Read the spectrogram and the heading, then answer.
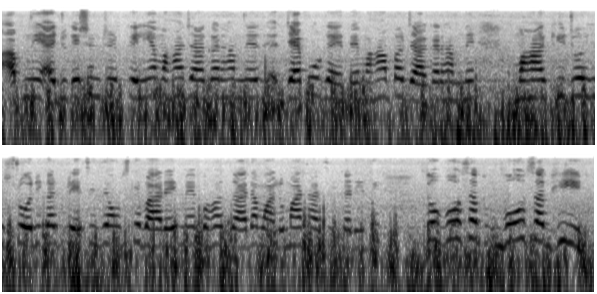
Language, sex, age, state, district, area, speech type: Urdu, female, 18-30, Delhi, Central Delhi, urban, spontaneous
